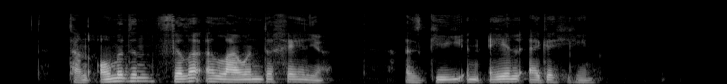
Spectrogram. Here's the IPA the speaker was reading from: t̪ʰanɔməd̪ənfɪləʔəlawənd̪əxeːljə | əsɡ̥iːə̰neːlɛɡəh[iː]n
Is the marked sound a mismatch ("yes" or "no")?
no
